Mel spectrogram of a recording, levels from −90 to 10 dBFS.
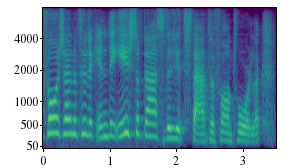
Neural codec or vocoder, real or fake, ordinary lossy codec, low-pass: codec, 16 kHz, 0.5 kbps, X-Codec, WavLM features, trained on Multilingual LibriSpeech; fake; none; none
